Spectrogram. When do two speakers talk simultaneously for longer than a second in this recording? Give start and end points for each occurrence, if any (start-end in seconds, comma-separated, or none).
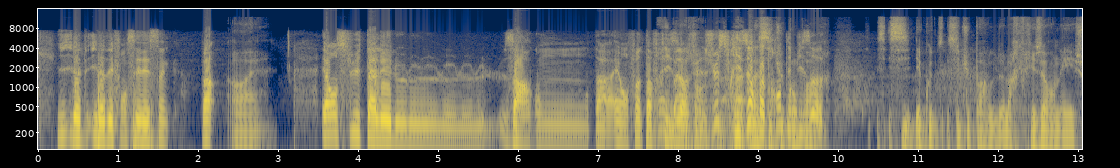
7.8-9.8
